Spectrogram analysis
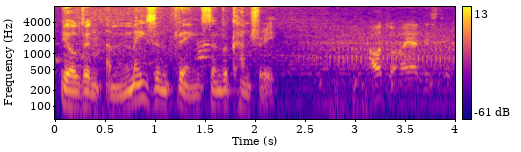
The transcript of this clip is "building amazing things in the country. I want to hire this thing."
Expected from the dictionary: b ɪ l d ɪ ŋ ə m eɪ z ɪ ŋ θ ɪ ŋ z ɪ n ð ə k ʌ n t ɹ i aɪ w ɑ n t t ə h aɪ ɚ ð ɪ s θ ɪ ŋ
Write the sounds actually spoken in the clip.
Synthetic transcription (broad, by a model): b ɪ l d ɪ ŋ ə m eɪ z ɪ ŋ θ ɪ ŋ z ɪ n ð ə k ʌ n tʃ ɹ i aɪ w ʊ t t ə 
